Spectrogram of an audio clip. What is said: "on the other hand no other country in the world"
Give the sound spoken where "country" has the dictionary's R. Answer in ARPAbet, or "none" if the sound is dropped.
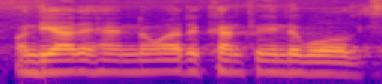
R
